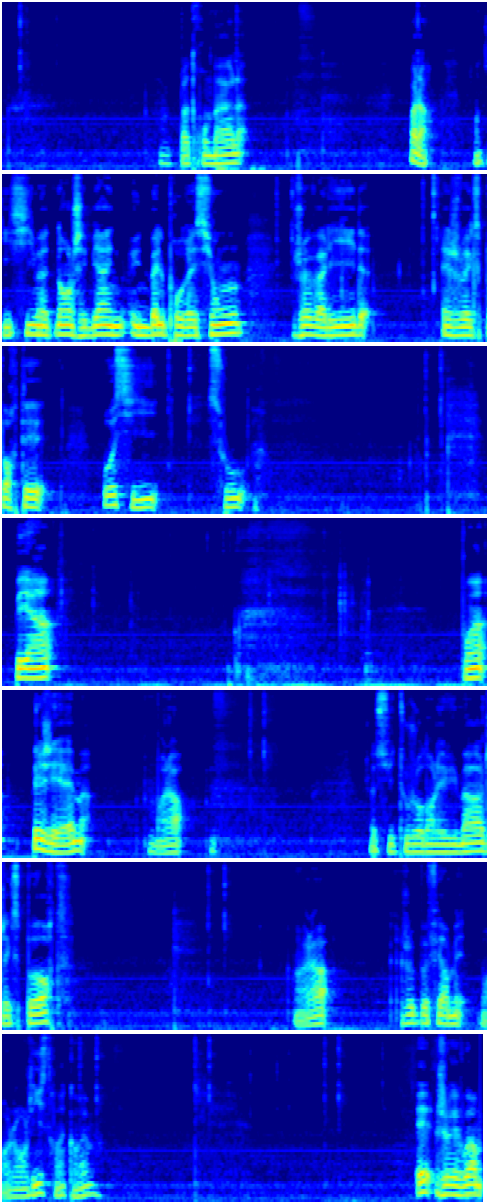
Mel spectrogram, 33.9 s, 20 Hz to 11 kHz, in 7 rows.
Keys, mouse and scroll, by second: 2.5-4.4 drag, 7.7 click, 9.1 click, 11.5 click, 14.0 click, 15.9 Left, 17.1 BackSpace, 18.0 1, 22.0 click, 24.3 click, 26.4 click, 29.9 click, 31.1 click, 32.4 click.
